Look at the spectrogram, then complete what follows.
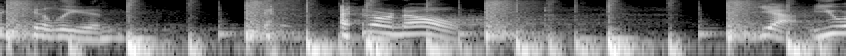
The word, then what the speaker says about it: Cillian: Cillian Murphy Cillian Killian I just said Cillian I don't think that's how you say his name it's probably Killian I don't know yeah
